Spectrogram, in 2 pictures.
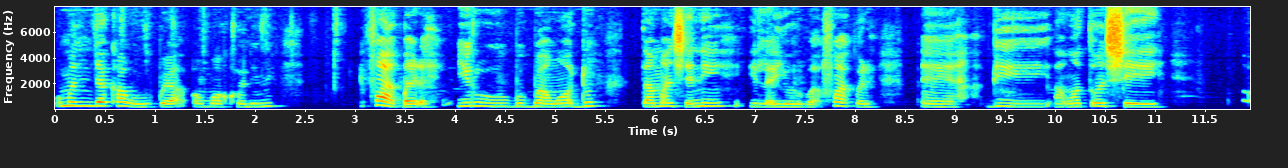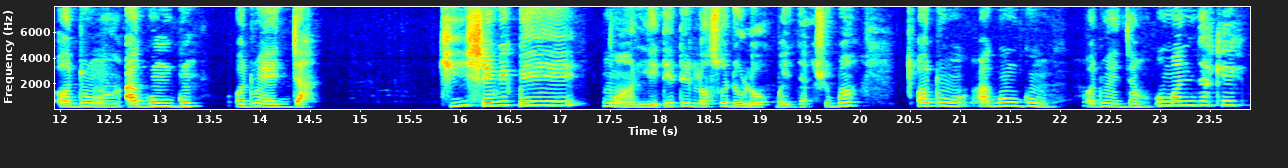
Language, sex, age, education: Yoruba, female, 46-60, tertiary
